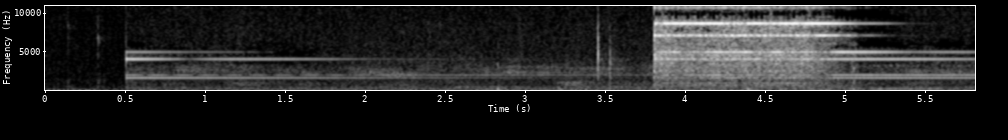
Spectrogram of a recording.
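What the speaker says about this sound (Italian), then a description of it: "squilla un telefono bigrigio" A grey telephone rings with a steady electronic chirping tone, then a louder, brighter mechanical bell burst follows for about a second before fading, with faint room sounds between.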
